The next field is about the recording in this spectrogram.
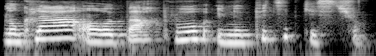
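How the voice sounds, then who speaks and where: A woman's voice: on the high side, a little slow, vocal fry. A woman hosting a casual livestream, explaining dream science with a quiz, chatty and laughing often while reading chat aloud. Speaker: livestream host.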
